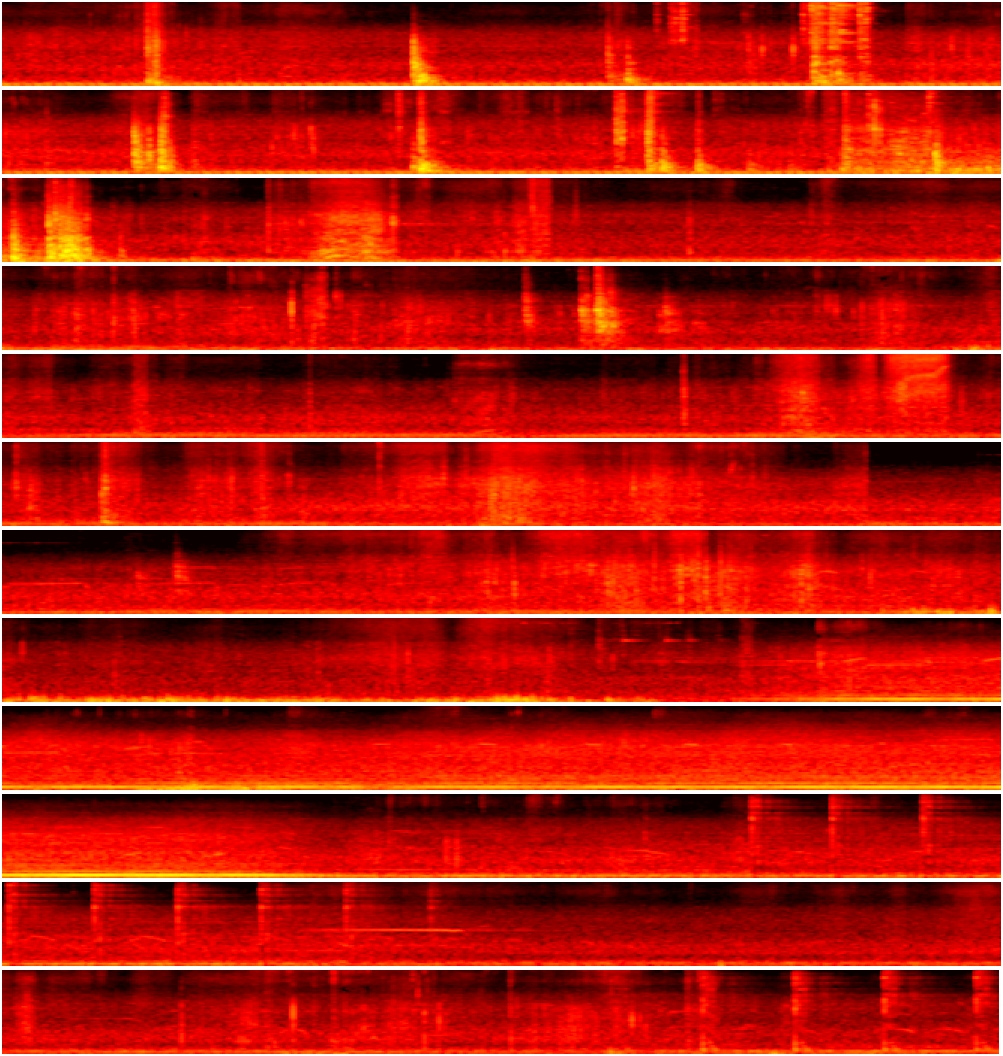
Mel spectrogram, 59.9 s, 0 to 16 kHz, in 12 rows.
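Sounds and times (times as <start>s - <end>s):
tent poles knocking and clattering: 3.0s - 12.8s
stuff sacks rustling: 23.7s - 29.3s, 31.6s - 35.0s.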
